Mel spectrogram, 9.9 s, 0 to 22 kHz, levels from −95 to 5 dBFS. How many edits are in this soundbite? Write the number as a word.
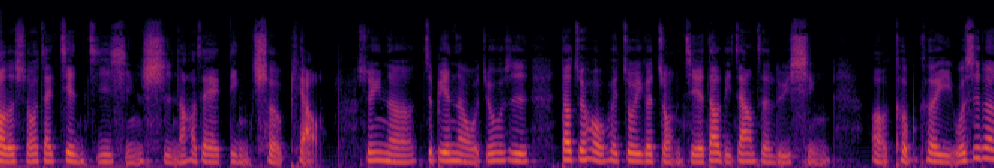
one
